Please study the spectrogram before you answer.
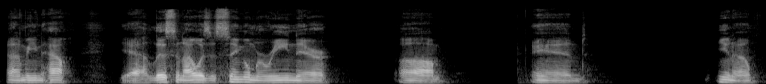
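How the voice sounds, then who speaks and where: A man's voice: low-pitched, fairly even intonation, takes it slowly, pauses often, darkish tone. A man in his fifties, a native German speaker, reminiscing as a retired military guest in a rambling way with many restarts. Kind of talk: casual interview reminiscing.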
